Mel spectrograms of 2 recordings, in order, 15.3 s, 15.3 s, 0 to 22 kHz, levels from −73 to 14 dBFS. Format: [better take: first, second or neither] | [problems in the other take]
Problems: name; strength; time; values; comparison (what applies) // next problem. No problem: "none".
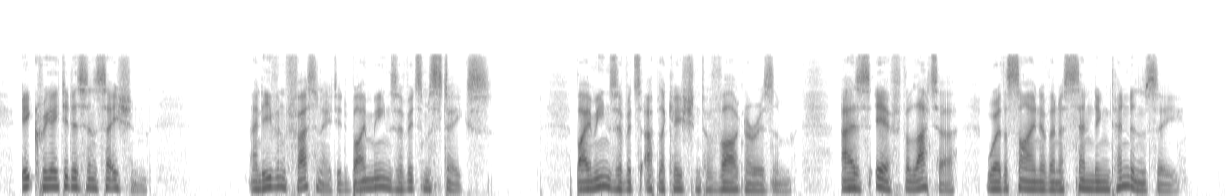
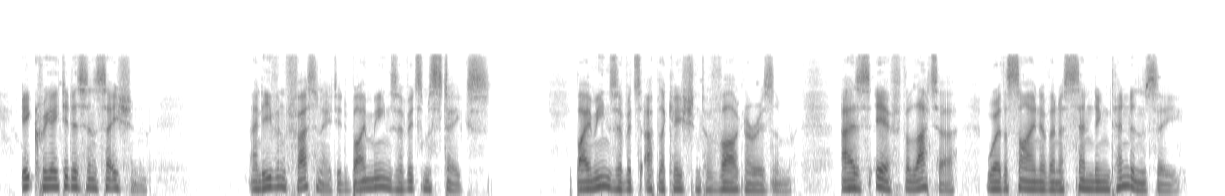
first | noise reduction (neural mask model Resemble Enhance denoiser)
